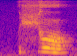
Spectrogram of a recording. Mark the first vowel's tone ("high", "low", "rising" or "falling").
falling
